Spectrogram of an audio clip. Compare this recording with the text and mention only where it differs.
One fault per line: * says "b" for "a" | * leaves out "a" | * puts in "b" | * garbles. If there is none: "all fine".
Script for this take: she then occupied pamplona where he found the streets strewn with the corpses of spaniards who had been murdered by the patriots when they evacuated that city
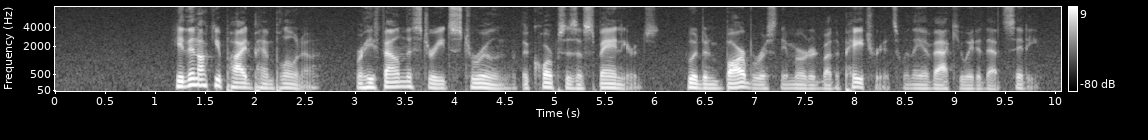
* says "he" for "she"
* puts in "barbarously"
